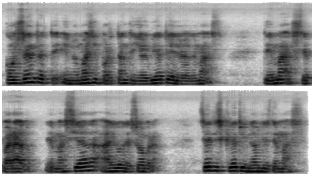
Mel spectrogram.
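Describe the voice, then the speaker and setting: A man's voice: a little high, normal speed, far from the mic. Man reading a spelling lesson, echoey. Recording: echoey room, voice off-mic.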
